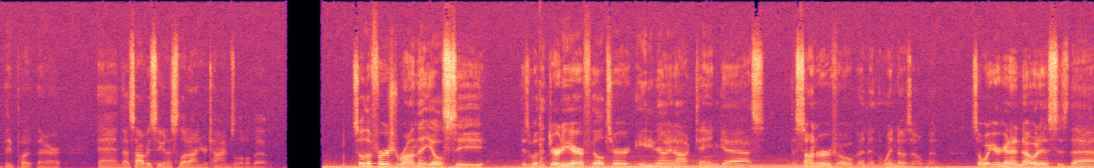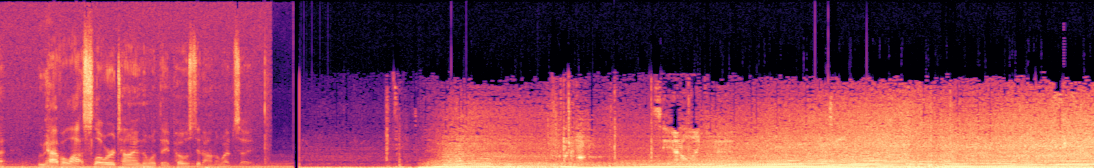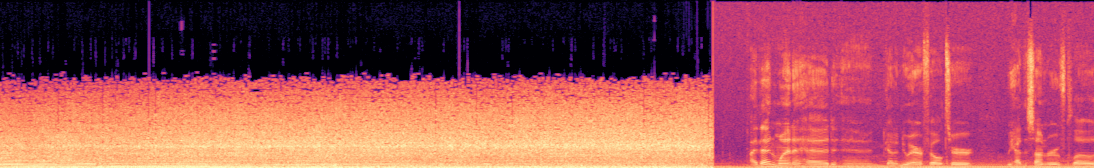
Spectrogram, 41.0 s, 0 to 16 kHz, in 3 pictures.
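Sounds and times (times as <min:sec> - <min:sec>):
car engine at full throttle: 0:04.0 - 0:41.0
wind and road noise: 0:04.0 - 0:41.0.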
